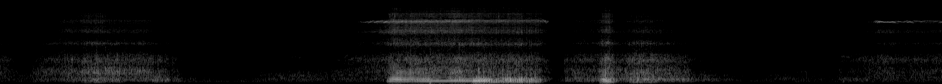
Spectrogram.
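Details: Sleeping dog snoring: loud, rattling snoring breaths in and out, one with a short snort, about four breaths in nine seconds.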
